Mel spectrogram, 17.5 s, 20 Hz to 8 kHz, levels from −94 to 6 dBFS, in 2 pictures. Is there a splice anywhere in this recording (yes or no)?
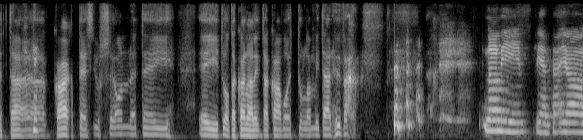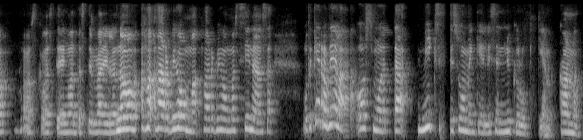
no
